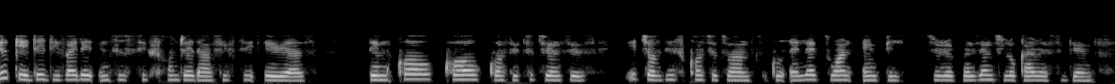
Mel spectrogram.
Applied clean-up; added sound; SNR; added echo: neural mask model Resemble Enhance denoiser.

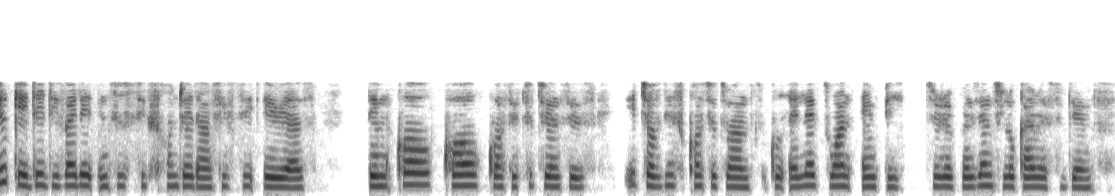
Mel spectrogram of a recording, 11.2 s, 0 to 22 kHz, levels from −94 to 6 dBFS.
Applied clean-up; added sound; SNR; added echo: none; none; none; none.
